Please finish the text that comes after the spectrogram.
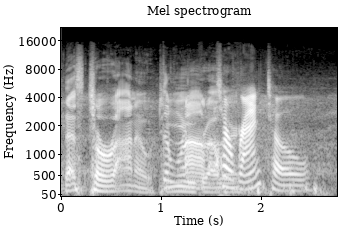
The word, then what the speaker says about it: Toronto: Toronto. You're pronouncing the second T just like Phi.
